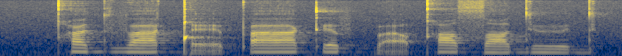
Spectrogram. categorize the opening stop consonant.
aspirated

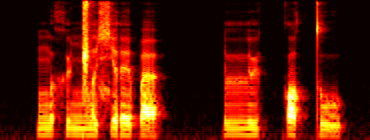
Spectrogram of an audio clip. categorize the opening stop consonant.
click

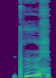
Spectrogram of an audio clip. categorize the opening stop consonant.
aspirated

